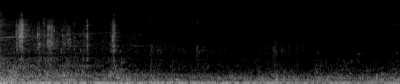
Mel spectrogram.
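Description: A pistol is reloaded with a metallic click.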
